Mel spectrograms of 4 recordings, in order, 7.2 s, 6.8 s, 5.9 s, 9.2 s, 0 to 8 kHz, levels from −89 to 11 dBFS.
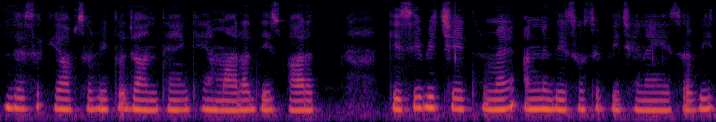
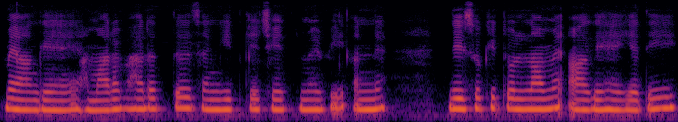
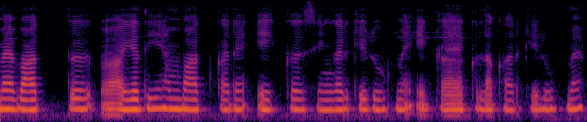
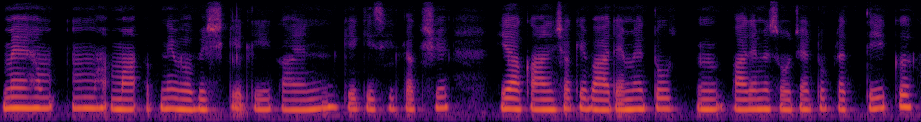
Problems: constant background noise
